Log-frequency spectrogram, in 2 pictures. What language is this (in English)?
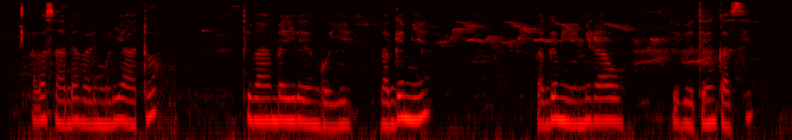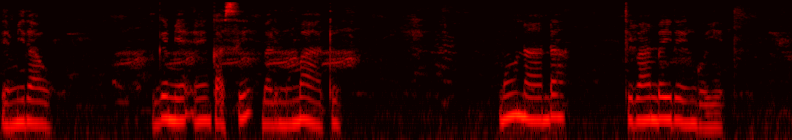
Soga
